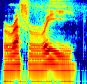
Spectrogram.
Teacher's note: the third syllable is stressed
